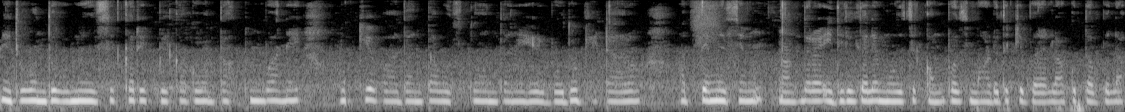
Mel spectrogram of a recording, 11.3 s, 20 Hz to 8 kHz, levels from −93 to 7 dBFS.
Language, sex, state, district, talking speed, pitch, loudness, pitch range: Kannada, male, Karnataka, Mysore, 100 wpm, 225 Hz, -17 LUFS, 220-230 Hz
